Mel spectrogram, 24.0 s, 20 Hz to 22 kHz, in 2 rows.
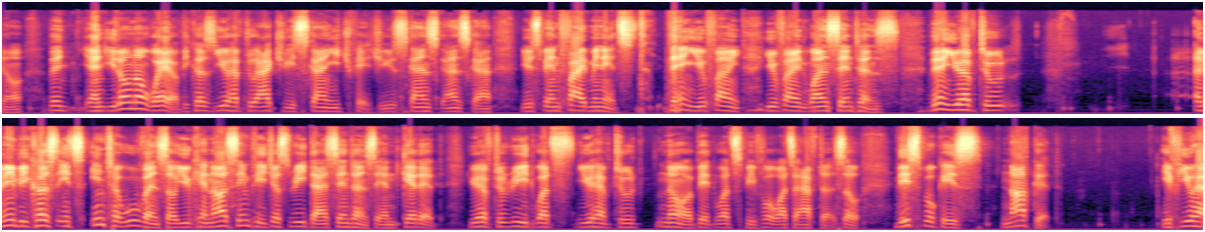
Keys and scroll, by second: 2.9 scroll down 9, 5.9 scroll down 9, 5.9 typing, 8.8 scroll down 9, 12.0 scroll down 9, 12.0 typing, 15.2 scroll down 9, 18.4 scroll down 9, 21.6 scroll down 9.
